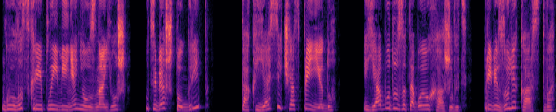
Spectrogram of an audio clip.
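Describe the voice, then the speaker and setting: A woman voicing a jealous young woman chattering fast and shrilly on the phone. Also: expressive. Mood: worried. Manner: rapid, shrill, accusing.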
